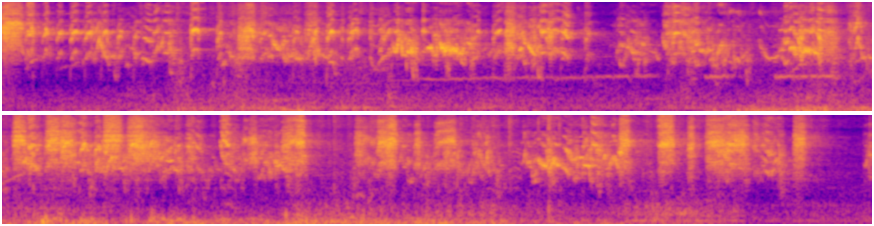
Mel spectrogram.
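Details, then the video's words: A breeding pair of budgies keeps up a steady stream of raspy, high chirping and warbled chatter, broken by short gaps, with a few faint steady tones early on. "Amazing budgie chirping sounds | budgies breeding pair"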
